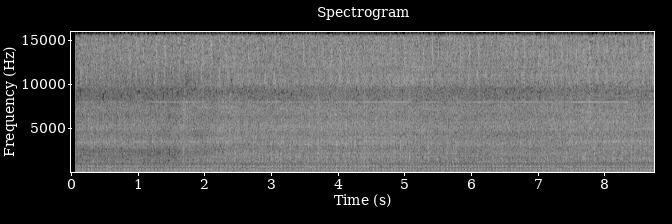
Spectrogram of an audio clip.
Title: bruit moteur (poulie du bas?)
